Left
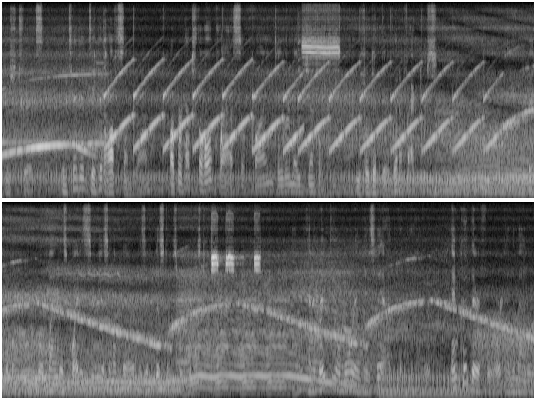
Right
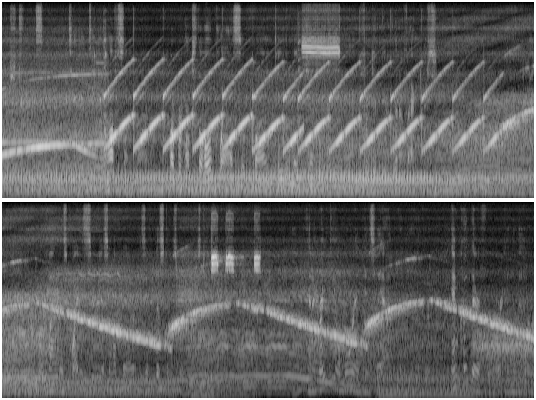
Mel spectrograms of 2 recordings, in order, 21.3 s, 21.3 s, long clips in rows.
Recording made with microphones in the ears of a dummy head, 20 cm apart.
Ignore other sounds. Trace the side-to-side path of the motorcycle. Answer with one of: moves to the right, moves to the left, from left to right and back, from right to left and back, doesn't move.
moves to the left.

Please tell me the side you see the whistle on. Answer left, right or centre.
right.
